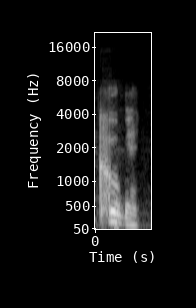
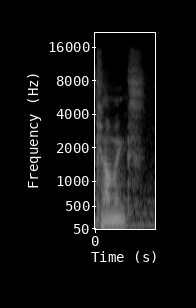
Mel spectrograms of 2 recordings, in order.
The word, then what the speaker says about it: Cumming: That Kuman. Alan Kuman. no, it's pronounced Cummings.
